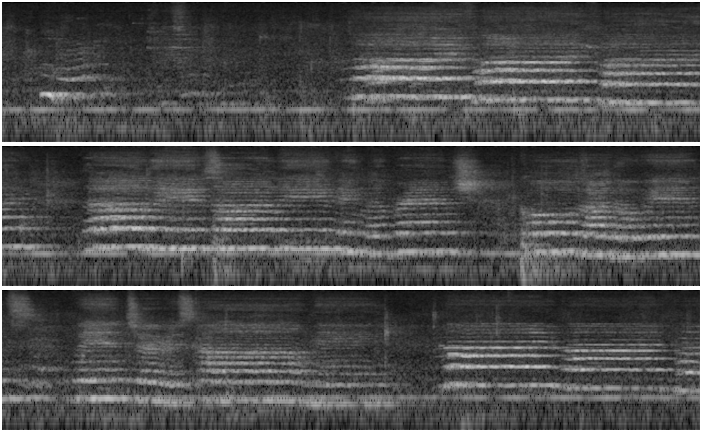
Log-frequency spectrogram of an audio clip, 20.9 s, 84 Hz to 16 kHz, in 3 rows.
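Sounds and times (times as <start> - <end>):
choir singing: 3.4 - 20.9.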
